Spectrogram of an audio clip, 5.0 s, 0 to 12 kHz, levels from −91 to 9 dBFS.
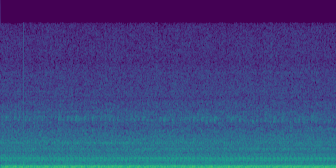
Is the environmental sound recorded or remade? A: recorded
